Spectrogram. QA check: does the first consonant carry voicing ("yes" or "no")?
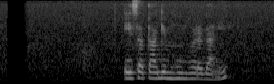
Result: no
